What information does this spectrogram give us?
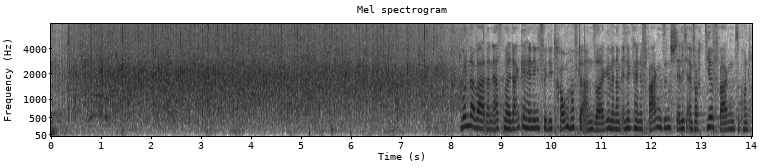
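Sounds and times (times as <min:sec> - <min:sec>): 
audience applause: 0:00.0 - 0:08.5
speech: 0:08.2 - 0:14.0.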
